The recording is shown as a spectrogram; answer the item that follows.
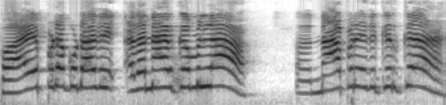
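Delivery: aggressive harsh tone. In a drama scene, answering someone who says they are scared: fierce, biting tone. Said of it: "கடிச்சு திங்கிற மாதிரியே பேசுறாளே".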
